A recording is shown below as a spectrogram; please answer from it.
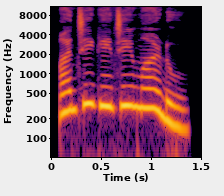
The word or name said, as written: ಮುಟ್ಟ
